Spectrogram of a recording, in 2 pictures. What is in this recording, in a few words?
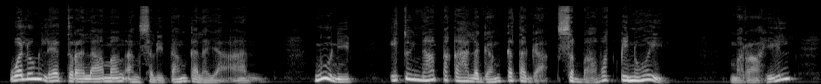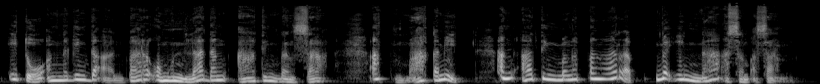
Tagalog (Story Telling)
